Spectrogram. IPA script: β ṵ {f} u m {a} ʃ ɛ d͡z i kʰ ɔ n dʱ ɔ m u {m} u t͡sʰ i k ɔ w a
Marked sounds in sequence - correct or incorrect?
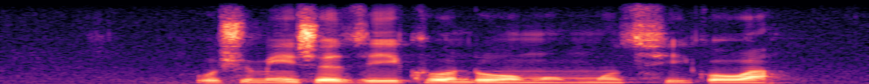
incorrect, incorrect, correct

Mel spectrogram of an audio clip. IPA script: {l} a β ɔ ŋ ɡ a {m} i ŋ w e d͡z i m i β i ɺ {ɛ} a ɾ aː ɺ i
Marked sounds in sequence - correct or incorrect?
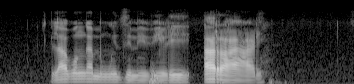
correct, correct, incorrect

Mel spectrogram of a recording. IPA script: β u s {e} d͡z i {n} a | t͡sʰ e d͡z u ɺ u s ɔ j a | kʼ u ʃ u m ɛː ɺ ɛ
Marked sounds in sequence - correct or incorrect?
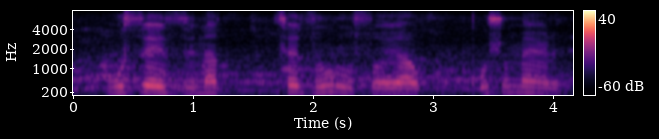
correct, correct

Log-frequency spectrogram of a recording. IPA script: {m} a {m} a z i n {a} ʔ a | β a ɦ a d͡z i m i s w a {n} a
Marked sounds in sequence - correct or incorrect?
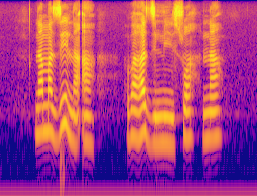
incorrect, correct, correct, correct

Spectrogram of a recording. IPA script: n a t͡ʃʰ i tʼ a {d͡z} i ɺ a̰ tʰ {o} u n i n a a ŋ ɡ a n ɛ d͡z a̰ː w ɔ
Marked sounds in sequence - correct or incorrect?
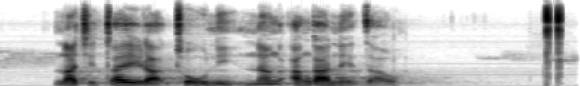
incorrect, correct

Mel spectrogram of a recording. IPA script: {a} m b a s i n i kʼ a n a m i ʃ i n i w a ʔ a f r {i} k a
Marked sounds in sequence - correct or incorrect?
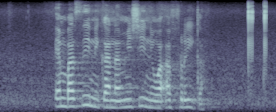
incorrect, incorrect

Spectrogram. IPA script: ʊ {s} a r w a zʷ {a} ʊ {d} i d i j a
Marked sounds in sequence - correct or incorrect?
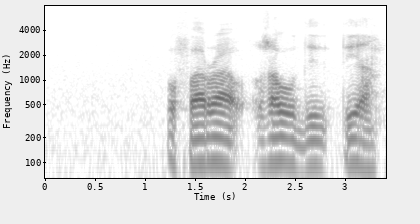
incorrect, correct, correct

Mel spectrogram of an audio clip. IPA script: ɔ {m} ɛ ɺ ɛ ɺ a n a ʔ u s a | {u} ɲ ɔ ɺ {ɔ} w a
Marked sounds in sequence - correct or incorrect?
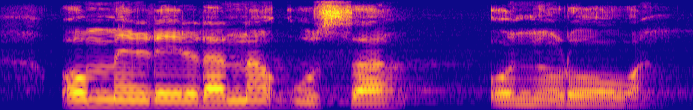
correct, incorrect, incorrect

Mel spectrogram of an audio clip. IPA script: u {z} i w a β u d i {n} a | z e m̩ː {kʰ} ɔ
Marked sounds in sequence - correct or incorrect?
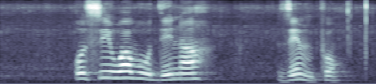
incorrect, correct, incorrect

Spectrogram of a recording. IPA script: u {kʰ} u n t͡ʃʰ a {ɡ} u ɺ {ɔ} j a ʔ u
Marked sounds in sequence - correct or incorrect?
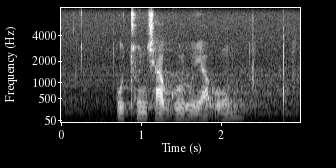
incorrect, correct, incorrect

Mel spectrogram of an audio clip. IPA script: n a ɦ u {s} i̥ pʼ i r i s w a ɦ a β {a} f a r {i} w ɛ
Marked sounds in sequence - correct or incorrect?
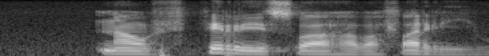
incorrect, correct, incorrect

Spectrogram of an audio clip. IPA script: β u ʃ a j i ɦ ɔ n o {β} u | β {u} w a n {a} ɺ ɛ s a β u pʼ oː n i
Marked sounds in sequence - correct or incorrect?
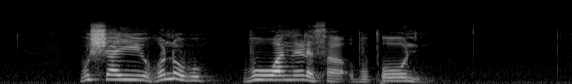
correct, correct, incorrect

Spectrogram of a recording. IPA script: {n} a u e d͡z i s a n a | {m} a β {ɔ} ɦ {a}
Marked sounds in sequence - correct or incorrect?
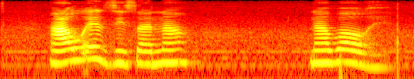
incorrect, incorrect, incorrect, incorrect

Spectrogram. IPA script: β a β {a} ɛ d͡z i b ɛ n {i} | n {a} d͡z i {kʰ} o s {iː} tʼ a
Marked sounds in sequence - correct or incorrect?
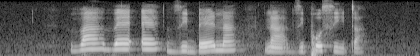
incorrect, incorrect, correct, incorrect, correct

